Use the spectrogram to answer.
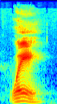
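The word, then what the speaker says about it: güey: Okay, this one I'm having trouble pronouncing, but it's spelled G, then it's got a U with the weird thing, E-Y. Way.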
